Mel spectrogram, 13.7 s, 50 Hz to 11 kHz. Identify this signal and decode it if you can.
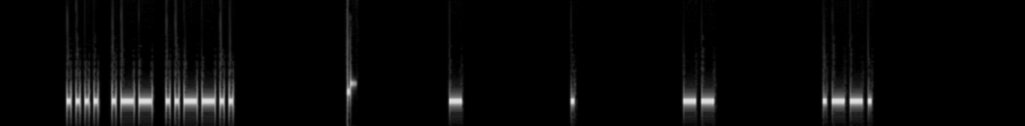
Morse code, heard as a keyed tone, about 20 wpm, spaced as for 8 wpm, 700 Hz. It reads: HW? TEMP
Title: Top 90 QSO Elements - 8x Character Spacing - 20wpm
